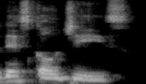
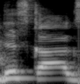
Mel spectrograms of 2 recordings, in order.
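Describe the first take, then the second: First: It is said as disco plus geez. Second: It is said as disk plus cogs. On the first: "or Disco G's?" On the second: "Is it Discogs"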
